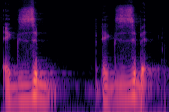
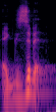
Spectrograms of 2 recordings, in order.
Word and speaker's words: exhibit: Now, where is the stress? It's exhibit, right? Exhibit. My friend said, exhibit. She said, do you know where the exhibit is? And so she stressed the first syllable.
